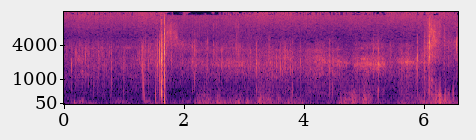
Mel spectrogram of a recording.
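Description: Gusty wind buffeting the microphone in an irregular low rumble, with two sharp knocks about a second and a half in, the second the loudest.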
